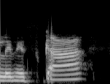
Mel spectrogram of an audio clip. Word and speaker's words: Lenescat: My name is Naikey Lenescat. The T is silent.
